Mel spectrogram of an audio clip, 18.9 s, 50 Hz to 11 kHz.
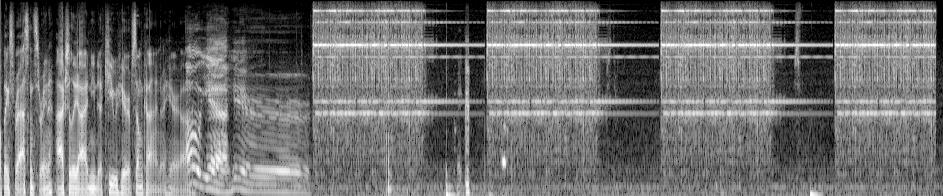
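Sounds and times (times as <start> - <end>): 
speech: 0.0 - 6.4
old-style telephone bell ringing: 6.2 - 18.8.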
